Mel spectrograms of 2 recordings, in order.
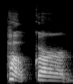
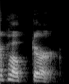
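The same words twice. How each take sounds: First: Said in the usual way. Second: "poker" slipped out as "poke-ter"; mispronounced word. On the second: Real, not acted. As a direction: add a stray t inside "poker". Slips, then repeats the word corrected.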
